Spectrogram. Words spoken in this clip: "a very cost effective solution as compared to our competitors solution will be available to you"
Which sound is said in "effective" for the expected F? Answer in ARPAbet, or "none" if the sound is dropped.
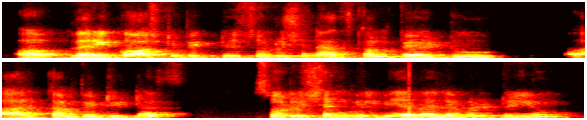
P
